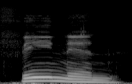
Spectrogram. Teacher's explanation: She leaves the O out.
